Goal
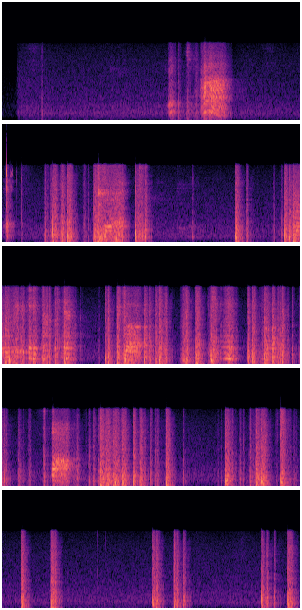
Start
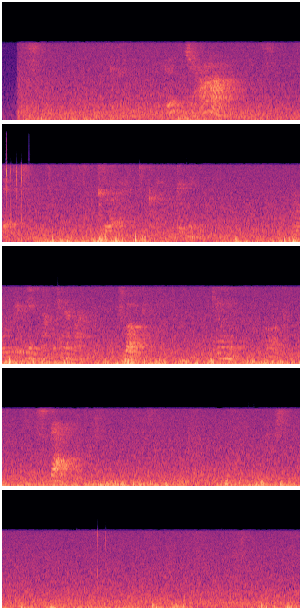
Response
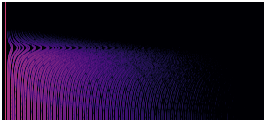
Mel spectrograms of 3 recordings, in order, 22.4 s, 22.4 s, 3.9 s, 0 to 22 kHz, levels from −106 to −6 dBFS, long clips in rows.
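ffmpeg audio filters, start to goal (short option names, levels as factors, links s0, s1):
-filter_complex "[0:a]agate=range=0.00891:threshold=0.0501:ratio=16:detection=peak,acrossover=split=160 4500:gain=0.158 1 0.2[s0][s1][s2];[s0][s1][s2]amix=inputs=3:normalize=0,acompressor=threshold=0.01:ratio=12,asplit=2[s3][s4];[1:a]atrim=start_sample=2205,afade=t=out:st=0.14:d=0.01,atrim=end_sample=6615[s5];[s4][s5]afir=irnorm=-1:irlink=0,volume=0.75[s6];[s3][s6]amix=inputs=2:normalize=0,volume=1.78"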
